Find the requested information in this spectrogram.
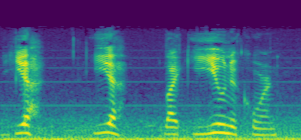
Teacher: when we say the letter name U it starts with the consonant Y sound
